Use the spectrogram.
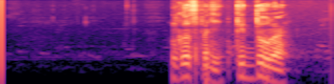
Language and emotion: Russian, angry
